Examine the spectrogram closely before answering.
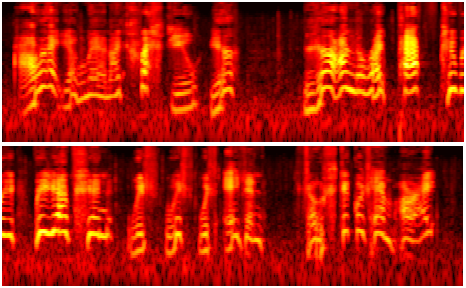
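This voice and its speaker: At a fairly slow pace, a female-sounding, put-on character voice sits extremely high in pitch for a woman. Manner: crotchety, scolding.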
